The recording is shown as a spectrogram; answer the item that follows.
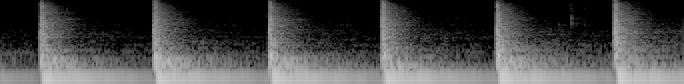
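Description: Six bass-tone hits on a slap-top cajon held on the lap. Each hit is a deep, warm, booming thump with a sharp attack and a short decay, played at an even, steady pace.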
